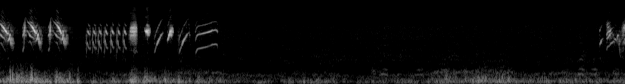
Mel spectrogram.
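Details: Song of an adult European goldfinch, called sharif, recorded in 2019: quick high twitters and a fast trilled run open the clip, then near silence with a faint low background before a short burst returns at the end.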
